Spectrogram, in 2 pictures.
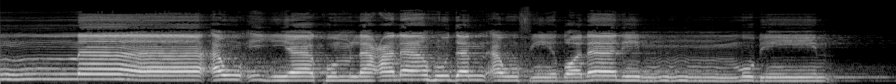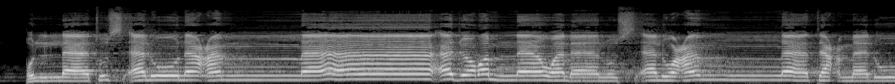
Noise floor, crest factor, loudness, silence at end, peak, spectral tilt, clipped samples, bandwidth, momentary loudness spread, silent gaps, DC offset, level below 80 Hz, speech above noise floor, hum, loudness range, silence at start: -43 dBFS; 14 dB; -15 LUFS; 0 s; -2 dBFS; -4 dB/octave; under 0.1%; 14 kHz; 10 LU; none; under 0.1%; -60 dBFS; 28 dB; none; 6 LU; 0 s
